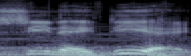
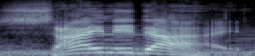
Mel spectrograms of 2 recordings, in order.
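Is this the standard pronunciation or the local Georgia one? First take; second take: standard; Georgia local. First: The phrase gets its standard textbook pronunciation. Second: The phrase gets a local Georgia-style pronunciation. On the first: "Technically, the correct pronunciation is sine die" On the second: "in Georgia, you gotta say it like he did"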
